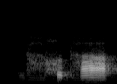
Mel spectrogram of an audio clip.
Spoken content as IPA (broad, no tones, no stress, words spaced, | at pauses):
ɡʱa̤χʷɪbʱa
